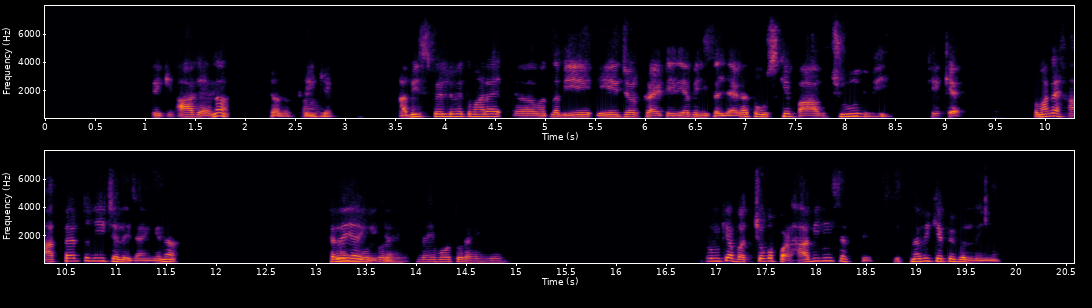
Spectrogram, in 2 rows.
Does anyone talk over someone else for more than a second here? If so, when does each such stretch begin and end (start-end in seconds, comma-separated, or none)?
none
